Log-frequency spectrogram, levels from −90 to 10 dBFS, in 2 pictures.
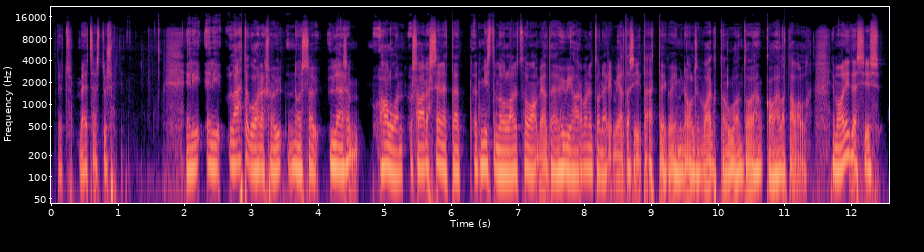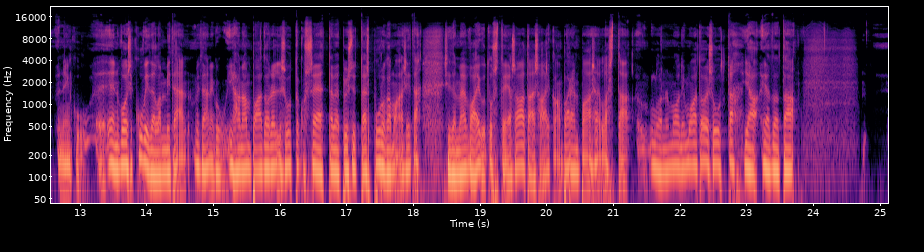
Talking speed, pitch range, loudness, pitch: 165 wpm, 115-135 Hz, -18 LUFS, 125 Hz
